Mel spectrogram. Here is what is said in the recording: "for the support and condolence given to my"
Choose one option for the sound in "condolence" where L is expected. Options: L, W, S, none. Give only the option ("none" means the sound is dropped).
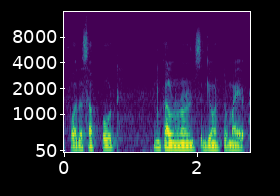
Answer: none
